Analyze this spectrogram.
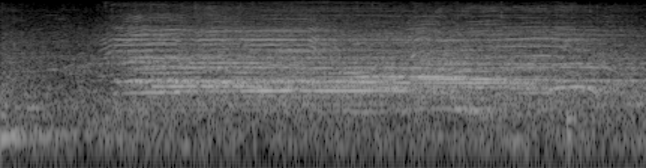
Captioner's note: audience cheering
